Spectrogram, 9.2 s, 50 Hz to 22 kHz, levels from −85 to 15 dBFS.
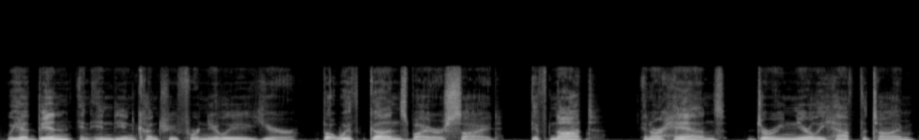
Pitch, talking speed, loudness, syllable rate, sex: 130 Hz, 170 wpm, -17 LUFS, 3.9 syllables/s, male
